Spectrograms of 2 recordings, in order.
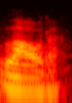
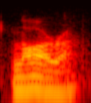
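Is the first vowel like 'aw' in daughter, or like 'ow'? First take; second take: ow; aw. First: The first vowel sounds like 'ow'. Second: The first vowel sounds like 'aw' in daughter. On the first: The speaker calls it wrong. "e não Laura" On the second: The speaker calls it right. "O nome da pessoa Laura é Laura"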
